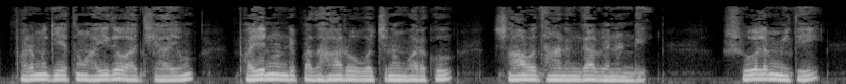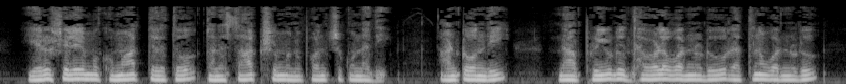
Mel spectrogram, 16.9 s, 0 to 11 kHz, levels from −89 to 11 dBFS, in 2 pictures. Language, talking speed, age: Telugu, 75 wpm, 60-79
